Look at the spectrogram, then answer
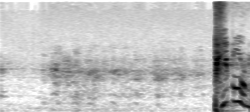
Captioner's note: audience laughs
